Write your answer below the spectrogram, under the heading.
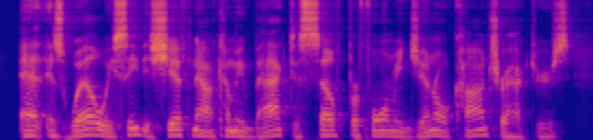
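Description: A man with a Southern US accent and fairly even intonation on a very clean recording with a silent background. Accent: Southern US, slow drawl. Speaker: podcast co-host.

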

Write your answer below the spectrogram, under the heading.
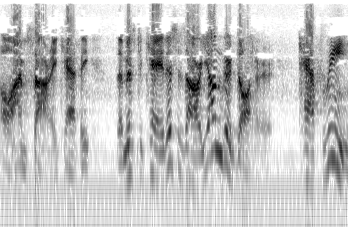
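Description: A man's put-on character voice, medium in pitch, bright and sharp with a husky, rough edge, very wide pitch swings, and a moderate pace.

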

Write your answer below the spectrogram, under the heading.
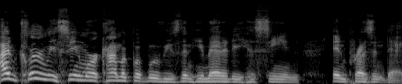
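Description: In a very clean recording with a silent background, a man with a fairly high pitch talks at a fairly quick pace, his tone animated and his intonation lively. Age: 40s. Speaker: podcast host and film reviewer. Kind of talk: solo review monologue.

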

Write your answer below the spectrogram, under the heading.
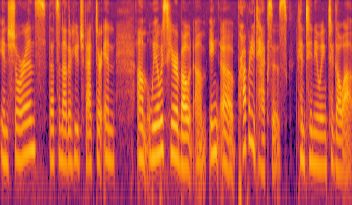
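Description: At a moderate pace, a woman with a normal speaking voice and medium pitch talks with ordinary pitch variation, in a dry, close sound with no echo on a very clean recording with a silent background. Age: 50s. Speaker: senior living advisor. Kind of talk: radio interview. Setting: radio studio.

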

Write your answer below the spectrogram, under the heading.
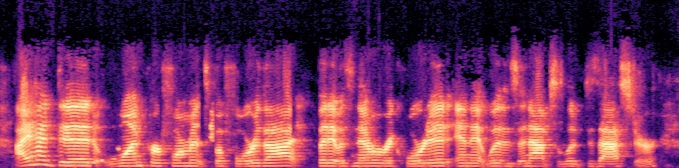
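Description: A man with an American accent talks in a raised, projected voice at a high pitch. His moderate pace has hardly any pauses, and his intonation is fairly even. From North Carolina. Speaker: drag performer. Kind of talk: casual chat.

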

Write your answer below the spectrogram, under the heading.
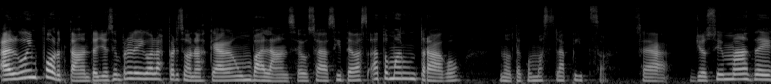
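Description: On a very clean recording with a silent background, a woman uses a plain, everyday voice at a medium pitch with lively intonation. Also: fairly quick pace. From Venezuela. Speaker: nutritionist. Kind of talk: casual chat.

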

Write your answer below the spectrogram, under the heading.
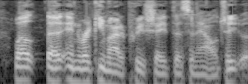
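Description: A man with a Texan accent on a very clean recording with a silent background. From rural West Texas. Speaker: radio co-host. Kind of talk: talk radio discussion. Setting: radio studio. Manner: halting, many fillers.

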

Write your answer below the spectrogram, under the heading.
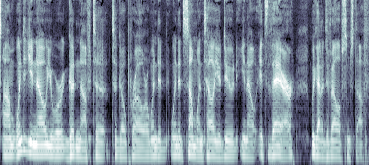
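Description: A man with an American accent talks at a fairly quick pace in a medium pitch, using a normal speaking voice with fairly even intonation, on a very clean recording with a silent background. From Philadelphia area. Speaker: podcast host. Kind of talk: interview. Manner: casual.

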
